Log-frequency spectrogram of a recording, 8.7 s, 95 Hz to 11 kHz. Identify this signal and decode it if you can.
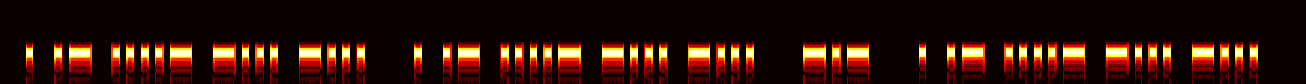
Morse code, heard as a keyed tone, about 25 wpm, 590 Hz. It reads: EA4BB EA4BB K EA4BB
